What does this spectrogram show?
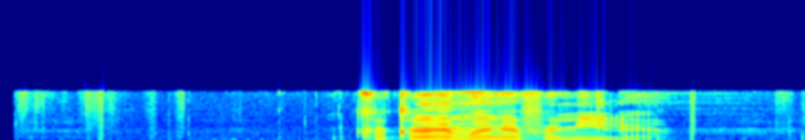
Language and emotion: Russian, neutral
